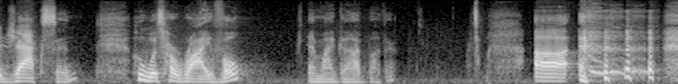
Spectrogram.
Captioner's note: chuckles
